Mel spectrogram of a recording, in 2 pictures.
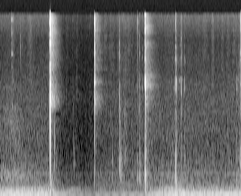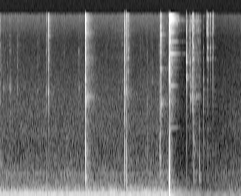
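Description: Small plastic clicks and taps sound close by as a man handles a small object.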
